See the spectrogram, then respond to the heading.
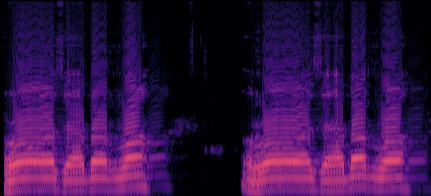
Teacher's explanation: اس کے بعد را ہے، را کے اوپر زبر ہے۔ را کے اوپر جب زبر ہوتا ہے تو اس را کو موٹا پڑھتے ہیں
